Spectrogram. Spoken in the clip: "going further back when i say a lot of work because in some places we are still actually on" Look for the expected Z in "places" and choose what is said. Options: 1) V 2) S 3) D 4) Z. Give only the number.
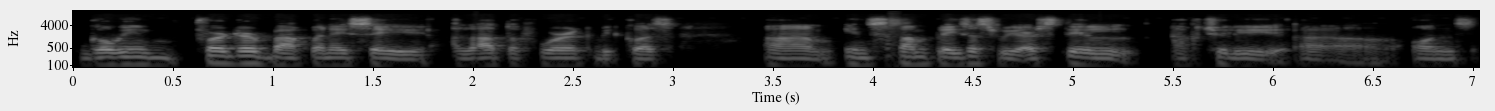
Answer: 2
